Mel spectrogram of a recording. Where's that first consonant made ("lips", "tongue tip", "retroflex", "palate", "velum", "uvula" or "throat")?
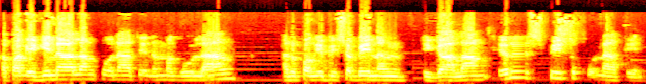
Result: velum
